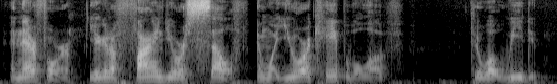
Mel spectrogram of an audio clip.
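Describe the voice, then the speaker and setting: A plain, everyday voice moves at a moderate pace, its pitch varying in an ordinary way. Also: man, medium pitch for a man. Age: 20s. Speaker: fitness coach. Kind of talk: casual chat. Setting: studio.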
